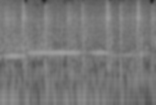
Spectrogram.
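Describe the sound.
A video game character runs with quick, light footstep taps in an irregular patter. A thin, steady electronic tone and a low background hum run underneath the whole time.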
